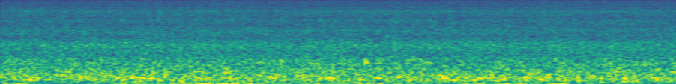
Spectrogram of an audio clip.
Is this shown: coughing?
no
